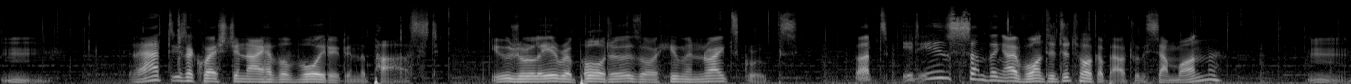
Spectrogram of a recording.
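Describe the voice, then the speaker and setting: A man voicing the Devil as a sly, smooth-talking businessman in an audio drama, drawling and knowing. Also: mid-range voice, very animated, slow pace, a bit bright, heavily acted. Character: the Devil posing as suave rich businessman, middle-aged man. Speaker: voice actor. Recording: with background music.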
